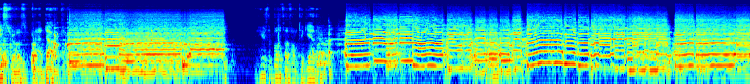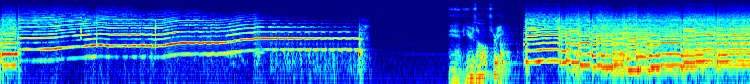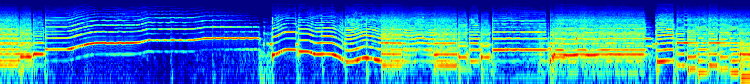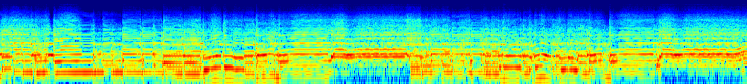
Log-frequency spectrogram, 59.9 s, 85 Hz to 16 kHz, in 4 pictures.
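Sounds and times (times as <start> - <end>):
overdriven slide lap steel guitar: 0.0 - 5.0, 6.4 - 23.0, 25.1 - 59.9.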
